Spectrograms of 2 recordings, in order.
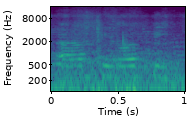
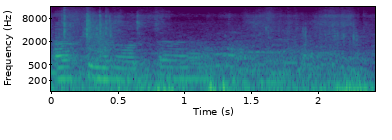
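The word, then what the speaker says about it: الآخرةِ: Ad harusnya tadi Ananda bacanya I tadi juga ada di salah harakat harusnya akhirati jadi ananda bacanya akhirata begitu perhatikan lagi juga ada tadi salah harakat di surah Albayyinah harusnya hunfa Tadi ananda bacanya u.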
